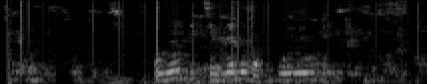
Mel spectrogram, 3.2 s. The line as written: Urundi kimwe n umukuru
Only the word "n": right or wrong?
right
